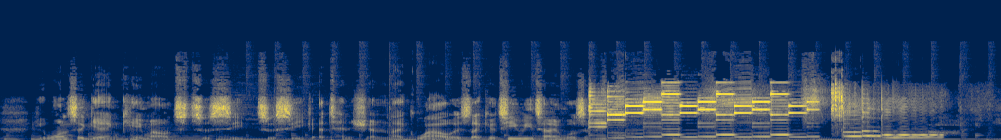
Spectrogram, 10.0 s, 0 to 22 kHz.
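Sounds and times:
speech: 0:00.4 - 0:07.5, 0:08.8 - 0:09.6
phone ringtone with bright electronic melody: 0:05.9 - 0:09.5.

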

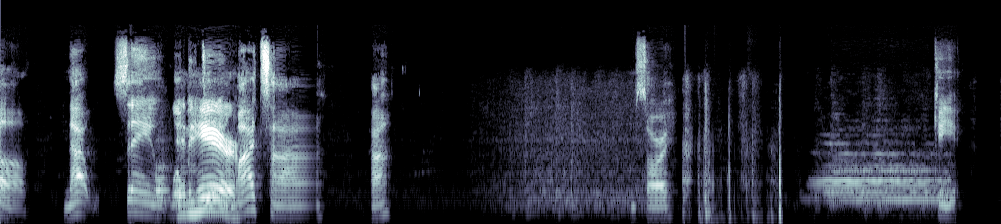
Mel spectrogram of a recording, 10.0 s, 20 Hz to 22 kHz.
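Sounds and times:
speech: 0:00.0 - 0:04.0, 0:06.3 - 0:07.2, 0:09.4 - 0:09.6
short bursts of voice: 0:01.4 - 0:02.6
loud sustained train horn blast: 0:08.1 - 0:09.6.

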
